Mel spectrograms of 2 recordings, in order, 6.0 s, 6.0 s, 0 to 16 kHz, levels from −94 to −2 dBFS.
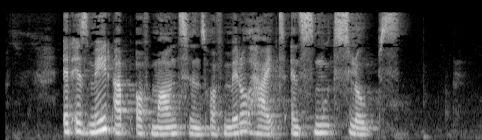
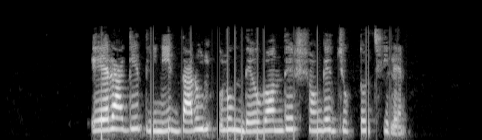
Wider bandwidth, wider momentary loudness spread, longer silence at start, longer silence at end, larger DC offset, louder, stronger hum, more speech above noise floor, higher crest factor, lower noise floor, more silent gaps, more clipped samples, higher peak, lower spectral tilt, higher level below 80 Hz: first, 12 kHz vs 7.4 kHz; second, 9 LU vs 12 LU; second, 0.8 s vs 1.15 s; about the same, 1.05 s vs 1 s; neither; about the same, -19 LUFS vs -17 LUFS; neither; second, 40 dB vs 69 dB; about the same, 20 dB vs 16 dB; second, -59 dBFS vs -86 dBFS; neither; neither; about the same, -2 dBFS vs -2 dBFS; second, -3.5 dB/octave vs -5 dB/octave; second, -58 dBFS vs -52 dBFS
